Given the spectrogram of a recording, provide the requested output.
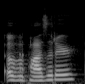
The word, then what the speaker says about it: ovipositor: help me with it. Ovipositor. Ovipositor. A depositing ovids. – Thank you. Is that okay? That's how you say it.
